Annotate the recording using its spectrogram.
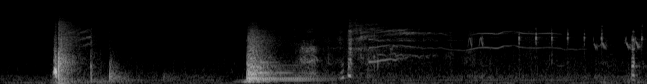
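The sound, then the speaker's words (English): A sharp hollow thunk as the governor tees off with a number 3 iron, then a second louder metallic clang with a ringing tail as the golf ball hits a water tank, followed by faint chirping bird calls. “Well, that's too bad that water tank was in the way.”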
